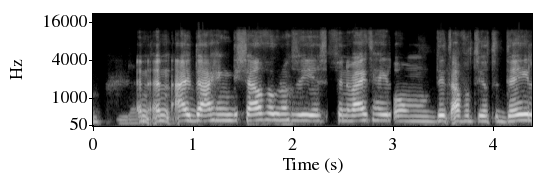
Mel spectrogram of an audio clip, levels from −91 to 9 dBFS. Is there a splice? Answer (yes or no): yes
